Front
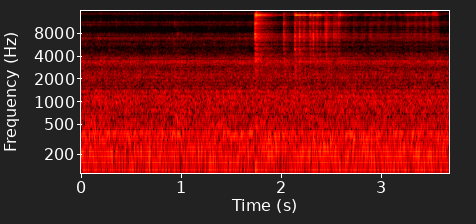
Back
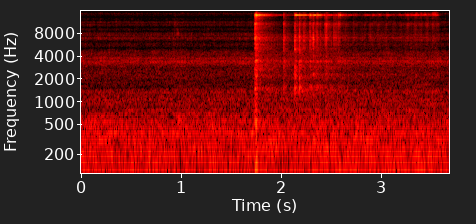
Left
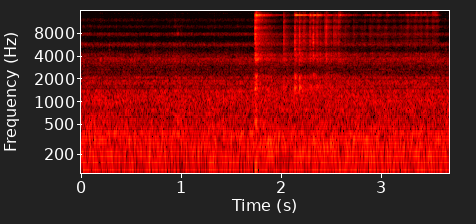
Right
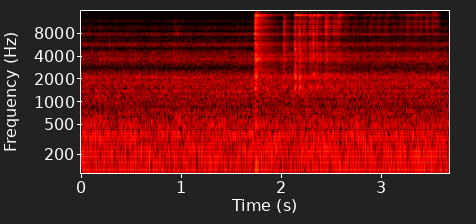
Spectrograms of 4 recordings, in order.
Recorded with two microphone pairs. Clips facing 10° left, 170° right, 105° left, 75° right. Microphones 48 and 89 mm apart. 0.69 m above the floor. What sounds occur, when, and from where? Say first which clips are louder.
0.0 s running water: front 3 dB, left 4 dB; 60° left, 4.5 m
1.7 s a dropped coin: back 2 dB, left 3 dB; 165° left, 0.9 m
